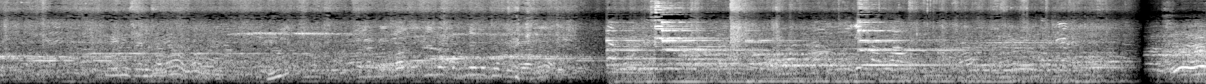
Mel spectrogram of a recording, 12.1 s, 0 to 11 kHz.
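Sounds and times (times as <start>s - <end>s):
metal bells ringing: 6.1s - 11.4s
steady low rumble: 6.1s - 11.4s.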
